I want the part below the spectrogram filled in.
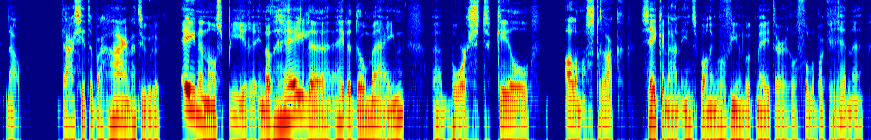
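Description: A man's voice: lowish voice, moderate pace, few pauses, mellow, dry recording, studio quality. A man co-hosting a casual talk show, explaining things with many hesitations and fillers. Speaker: podcast co-host, voice expert. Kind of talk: casual discussion.

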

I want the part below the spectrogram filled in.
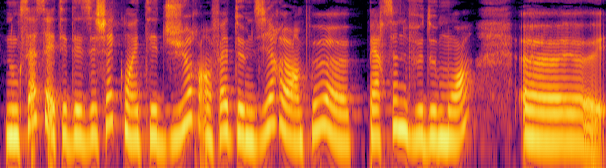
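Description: A woman's voice: fairly high pitch, a little fast, a little mellow. A woman guest in a casual interview, talking with many fillers and restarts.

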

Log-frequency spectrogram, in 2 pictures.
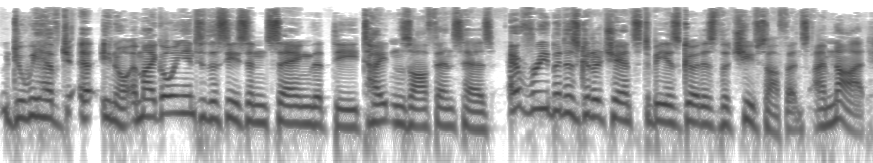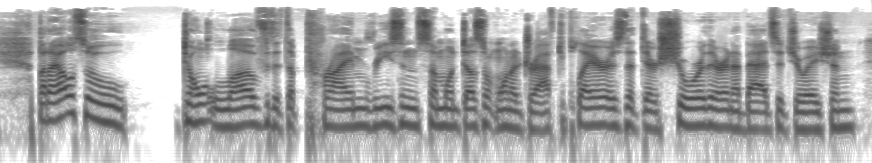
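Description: A man chats as a podcast guest in a fairly high voice. He is animated and makes quick, self-mocking asides. The recording is dry and close. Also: dry recording. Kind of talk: casual chat.

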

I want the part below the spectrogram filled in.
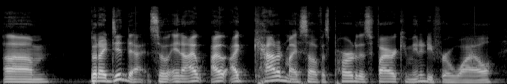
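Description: Speaking fairly quickly in a mid-range voice, a man in his late twenties hosts a podcast. His explanations are laid-back and conversational, full of thinking out loud and sentences he starts over.

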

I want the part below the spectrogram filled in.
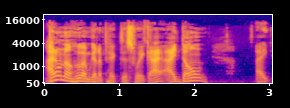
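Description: A man chats loosely on a podcast, circling back and restarting as he hunts for names. His voice sits at an ordinary pitch. The sound is dry and close, with no room around it. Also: big pitch swings, fairly quick, a bit bright, no echo. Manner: rambling, searches for names, many restarts. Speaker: podcast co-host. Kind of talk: casual sports podcast chat.

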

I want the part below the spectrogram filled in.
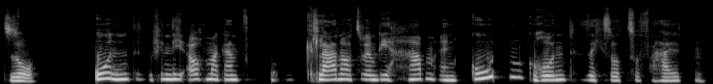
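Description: A woman co-hosting a parenting podcast, calmly explaining with everyday examples and acting out what a parent might say. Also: on the high side, measured pace, dry recording, clean studio sound. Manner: calm, explains with examples, acts out quotes to a child. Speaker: podcast co-host giving parenting advice. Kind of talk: casual advice chat.

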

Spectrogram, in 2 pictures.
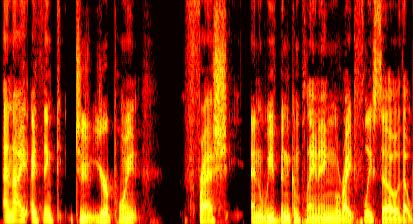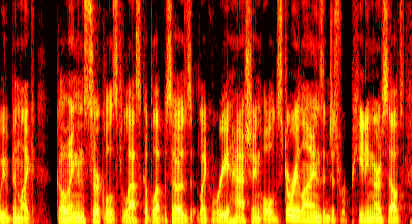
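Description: A middle-aged man co-hosting a podcast, talking in an animated, chatty way with lots of fillers. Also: mid-range voice, fairly quick, no room sound, studio quality. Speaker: podcast co-host. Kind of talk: casual chat.

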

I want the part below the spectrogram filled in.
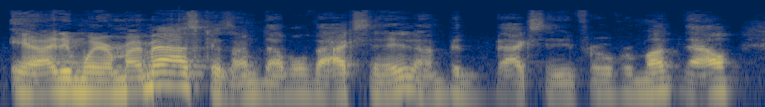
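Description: A man's voice: medium pitch, fast talker, husky. Man hosting a political talk show. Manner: conversational, tells anecdotes.

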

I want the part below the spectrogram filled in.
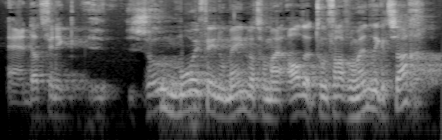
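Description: A man speaking as a podcast guest, telling stories in an animated, rambling conversational way. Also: medium pitch, a little fast. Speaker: podcast guest, vitality coach. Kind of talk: casual conversation. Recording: roomy sound with faint background noise.

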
